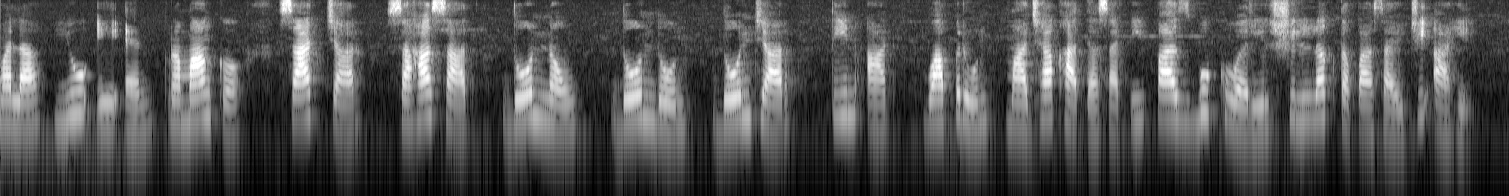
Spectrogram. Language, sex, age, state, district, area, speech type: Marathi, female, 18-30, Maharashtra, Nagpur, urban, read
